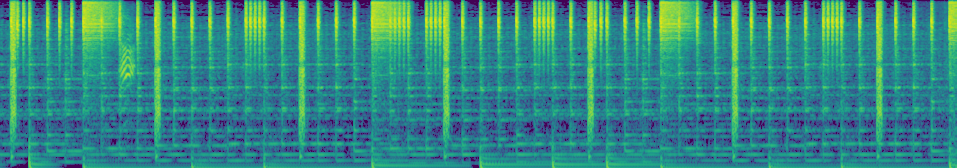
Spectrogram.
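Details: Electronic music fills the recording, with booming bass drum hits and sustained synth tones and no animal sounds.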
